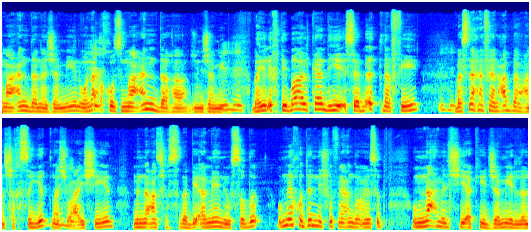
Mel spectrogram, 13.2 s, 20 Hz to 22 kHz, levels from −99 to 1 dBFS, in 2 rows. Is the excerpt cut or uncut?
cut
